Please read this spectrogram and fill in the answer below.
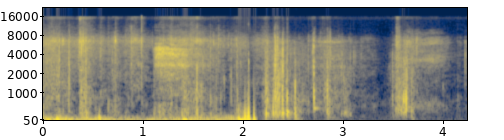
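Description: Footsteps through snow and brush, with rustling and scattered clicks and one louder thump about halfway through.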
